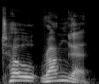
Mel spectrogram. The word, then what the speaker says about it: Tauranga: Also, Tauranga is pronounced Tauranga. A is in the word car.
